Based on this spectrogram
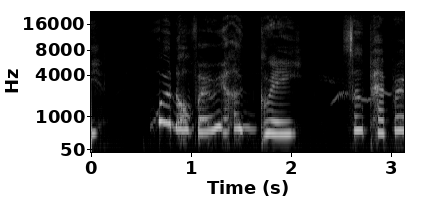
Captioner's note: in squeaky voice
